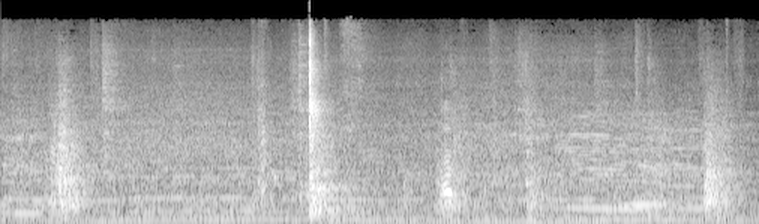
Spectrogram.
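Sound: cows mooing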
